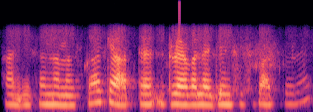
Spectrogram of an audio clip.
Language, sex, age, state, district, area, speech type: Hindi, female, 18-30, Madhya Pradesh, Gwalior, rural, conversation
